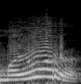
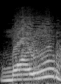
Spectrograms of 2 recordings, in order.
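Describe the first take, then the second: First: The first vowel is a closed 'o' sound. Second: The first vowel is an open 'aw' sound. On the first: The speaker calls it right. "হবে ময়ূর" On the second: The speaker calls it wrong. "তাহলে এটা ময়ূর হবে না"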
